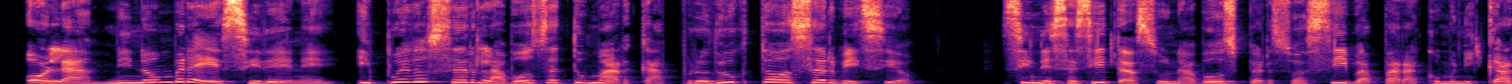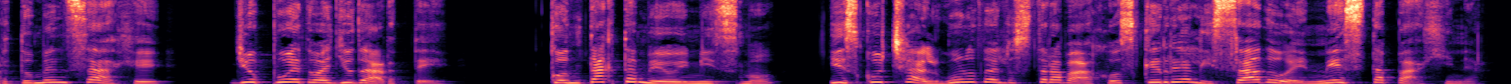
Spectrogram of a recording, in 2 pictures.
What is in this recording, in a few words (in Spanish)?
Locutora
